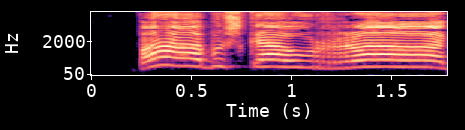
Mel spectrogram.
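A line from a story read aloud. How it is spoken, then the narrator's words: Loud joyful shout. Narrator (Russian): громко и радостно закричал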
